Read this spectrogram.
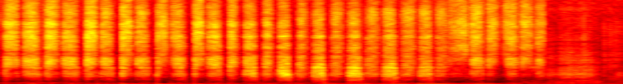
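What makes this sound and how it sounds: A hand with long red nails rubs the felt tip of a white plastic marker across a printed paper coloring page lying flat on a dark board, first in orange strokes on the arm and then in blue on the earrings. The result is a quick, fairly steady run of bright, dry scratching and rubbing strokes on the thin, solid paper, fading to a softer hiss at the end.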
